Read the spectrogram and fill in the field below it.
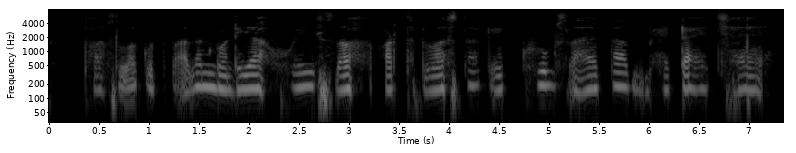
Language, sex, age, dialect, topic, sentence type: Maithili, female, 25-30, Eastern / Thethi, agriculture, statement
